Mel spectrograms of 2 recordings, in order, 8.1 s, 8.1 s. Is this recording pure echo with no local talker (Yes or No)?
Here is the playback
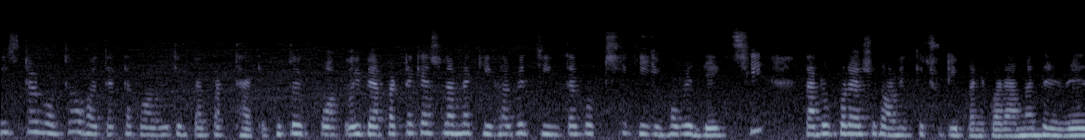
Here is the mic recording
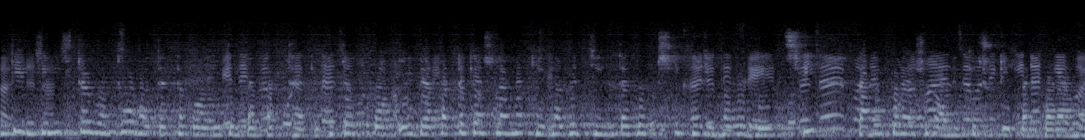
No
